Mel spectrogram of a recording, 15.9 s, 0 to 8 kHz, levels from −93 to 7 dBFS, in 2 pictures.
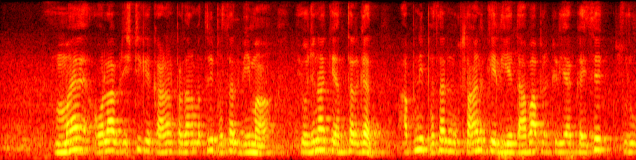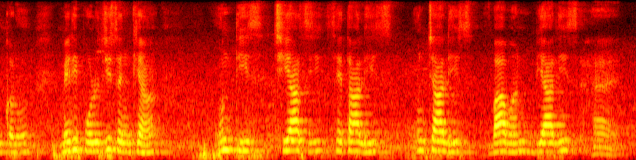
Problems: constant background noise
